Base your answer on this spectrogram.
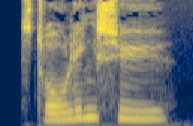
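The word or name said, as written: strålingssyge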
